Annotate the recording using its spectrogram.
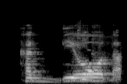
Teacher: There's no Mahaprana. Only Kha is Mahaprana.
